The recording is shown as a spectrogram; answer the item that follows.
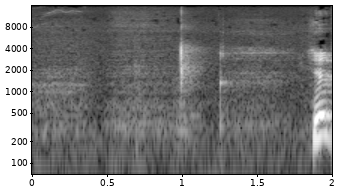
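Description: A fingertip tapping a smartphone's touchscreen: one sharp click about halfway through, then a fainter one just after.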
